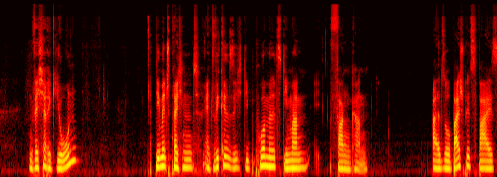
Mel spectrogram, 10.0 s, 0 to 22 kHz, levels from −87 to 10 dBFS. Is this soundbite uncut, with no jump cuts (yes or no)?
yes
